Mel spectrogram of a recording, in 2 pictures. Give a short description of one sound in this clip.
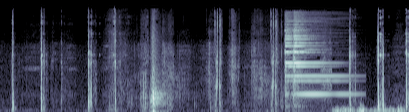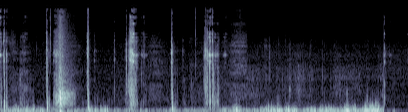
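A small hammer chops and scrapes into dry, stony ground.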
